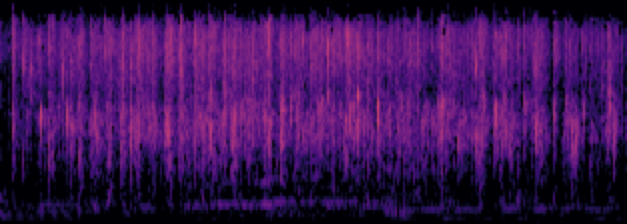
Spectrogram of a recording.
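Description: An audience claps and applauds God steadily for several seconds, a dense crackle of many hands, with a sustained low organ or keyboard chord humming underneath.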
